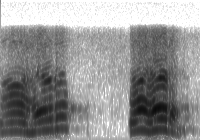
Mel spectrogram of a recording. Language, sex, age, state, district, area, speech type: Kannada, male, 45-60, Karnataka, Belgaum, rural, conversation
